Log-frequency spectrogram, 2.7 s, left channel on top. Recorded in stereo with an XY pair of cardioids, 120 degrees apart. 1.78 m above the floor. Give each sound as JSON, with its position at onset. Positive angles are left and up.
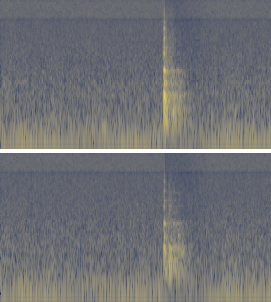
{"t": 1.6, "sound": "a drawer", "azimuth_deg": 60, "distance_m": 5.0}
